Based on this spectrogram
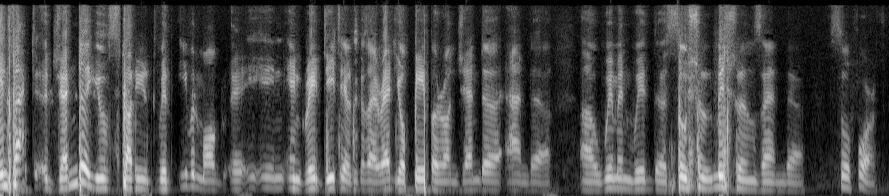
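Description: Big swings in loudness mark this man's fairly high-pitched voice as he speaks at a fairly slow pace with ordinary pitch variation. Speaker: podcast host. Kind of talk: interviewing. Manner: halting, filler words.

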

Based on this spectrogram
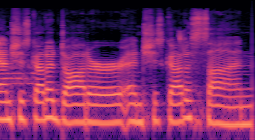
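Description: Here is an unremarkable speaking voice at a fairly slow pace. The recording is very clean, with a silent background. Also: woman. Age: 50s. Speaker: podcast co-host. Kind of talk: casual chat.

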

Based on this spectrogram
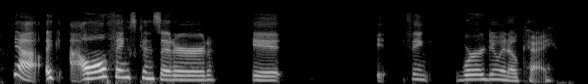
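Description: Speaking very slowly with long, frequent pauses, a woman with a fairly high pitch uses lively intonation and big swings in loudness in a dry, close recording with no echo. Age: 30s. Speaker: podcast co-host. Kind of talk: casual chat.

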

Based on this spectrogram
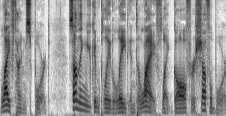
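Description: A man with an unremarkable speaking voice, medium pitch, lively intonation, and a moderate pace on a very clean recording with a silent background. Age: 50s. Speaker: essayist reading own newsletter. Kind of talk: scripted narration.

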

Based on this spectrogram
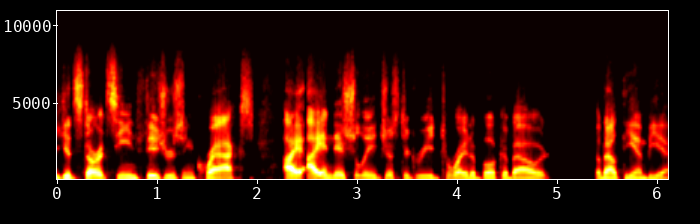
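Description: At a fairly quick pace and medium pitch, a man talks in an ordinary speaking voice with lively intonation. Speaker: sports reporter and author. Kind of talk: casual interview conversation.

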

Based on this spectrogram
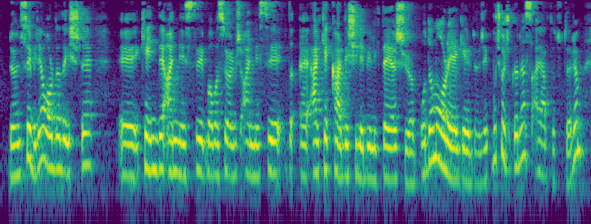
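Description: Amid noticeable background noise, a woman talks at a very fast pace, her fairly low pitch varying in an ordinary way. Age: 40s. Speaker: advertising agency head. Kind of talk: interview conversation.

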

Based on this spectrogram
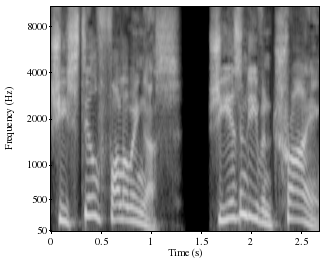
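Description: A put-on character voice with a fairly high pitch speaks at a moderate pace in a very clean recording with a silent background. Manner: terrified.

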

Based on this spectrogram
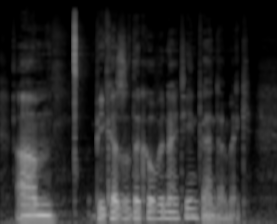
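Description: Ordinary pitch variation marks a man's speech in an American accent. The background is silent and the recording very clean. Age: 40s. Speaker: podcast host and English teacher. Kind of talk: casual chat. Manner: hesitant, many fillers.

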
